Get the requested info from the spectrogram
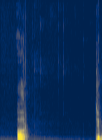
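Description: A single short spoken word, then near silence: room tone.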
